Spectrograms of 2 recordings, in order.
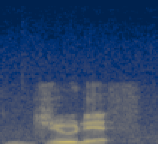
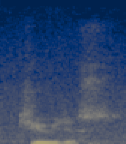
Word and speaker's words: Judith: It's Judith. I know, but my brain is going Judas. Don't ask me why. It's just saying Judas. Is there a place called Judith?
